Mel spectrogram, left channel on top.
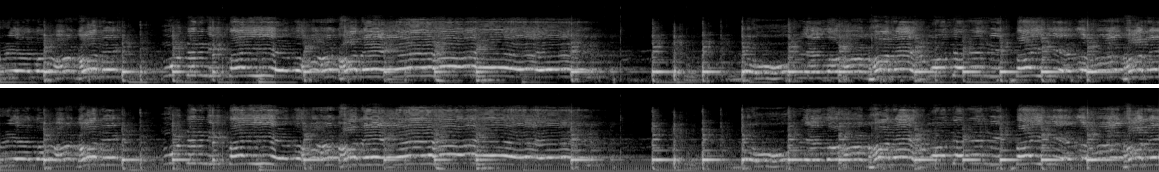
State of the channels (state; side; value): noise; right; hum, 23 dB below the sound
